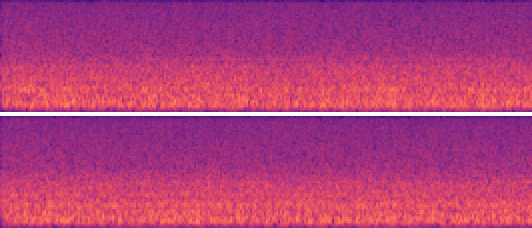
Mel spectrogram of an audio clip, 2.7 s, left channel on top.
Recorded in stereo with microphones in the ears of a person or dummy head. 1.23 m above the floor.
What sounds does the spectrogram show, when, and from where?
Only background noise.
